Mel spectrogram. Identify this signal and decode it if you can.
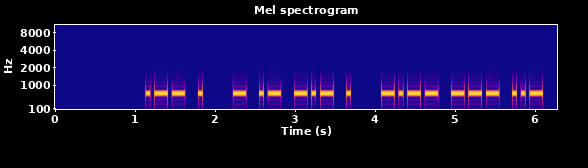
Morse code, heard as a keyed tone, about 22 wpm, 700 Hz. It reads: WE TAKE YOU
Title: A Sound Of Thunder 22wpm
